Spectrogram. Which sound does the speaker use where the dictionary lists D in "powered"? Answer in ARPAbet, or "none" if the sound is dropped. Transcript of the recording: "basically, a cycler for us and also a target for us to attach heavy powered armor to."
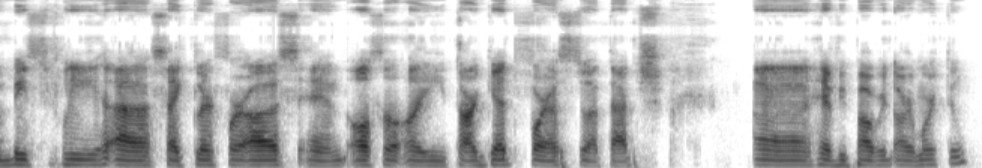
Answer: D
